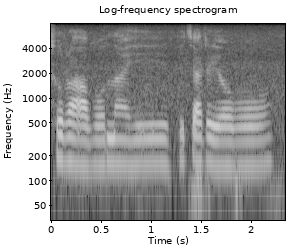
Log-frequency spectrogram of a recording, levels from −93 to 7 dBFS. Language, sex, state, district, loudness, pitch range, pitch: Chakma, female, Tripura, Dhalai, -18 LUFS, 150-160 Hz, 155 Hz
